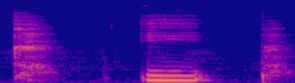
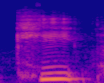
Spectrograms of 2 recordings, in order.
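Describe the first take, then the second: First: "K-E-P" as three separate phonic sounds; "K-E-P" segmented for blending, long ee in the middle; sounding out. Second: Said in the usual way. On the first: Shown as a demonstration. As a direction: say "K-E-P" sound by sound, softly, with gaps. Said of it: "he can only speak in sounds". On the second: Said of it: "blend those sounds together".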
